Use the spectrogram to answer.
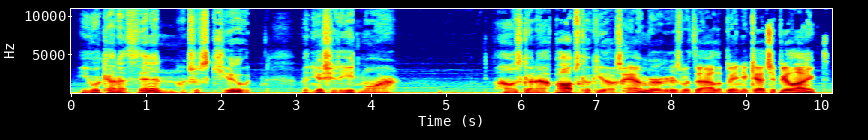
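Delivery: lightly voiced drowsy wolf; dazed wolf voice. Leo's voice, dazed and low.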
